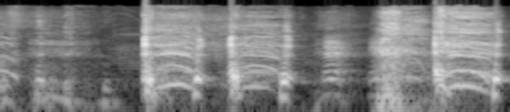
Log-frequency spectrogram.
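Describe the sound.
Several harsh wet coughs from a hookah smoker come in a loud, uneven run, two close together near the end, after a few faint throaty sounds at the start.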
